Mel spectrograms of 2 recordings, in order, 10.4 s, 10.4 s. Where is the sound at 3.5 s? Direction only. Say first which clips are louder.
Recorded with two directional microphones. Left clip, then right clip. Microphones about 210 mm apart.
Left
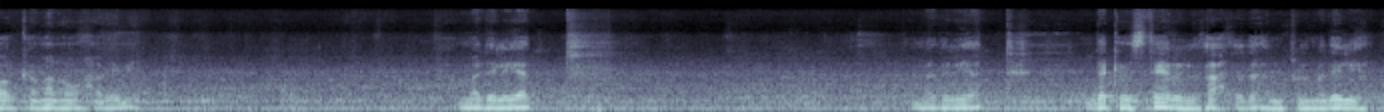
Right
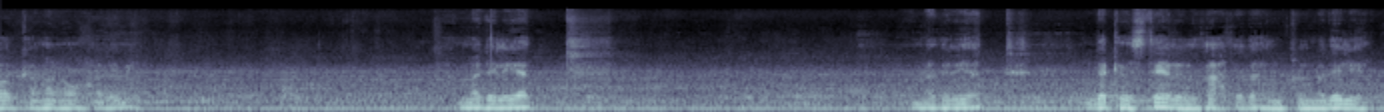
Left 2 dB; centre (ahead or behind).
